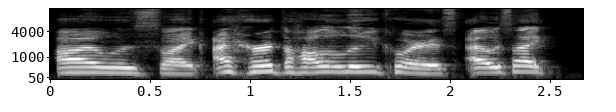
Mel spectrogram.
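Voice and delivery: usual speaking voice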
